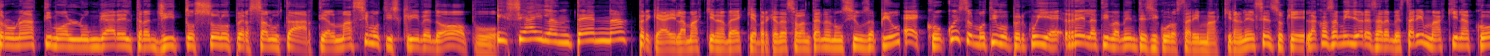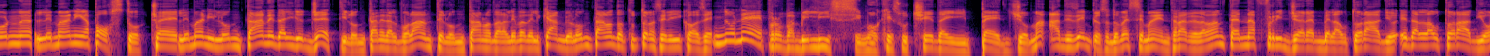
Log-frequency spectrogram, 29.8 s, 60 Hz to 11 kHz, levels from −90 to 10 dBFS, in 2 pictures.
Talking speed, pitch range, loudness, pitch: 195 wpm, 130-175 Hz, -16 LUFS, 150 Hz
